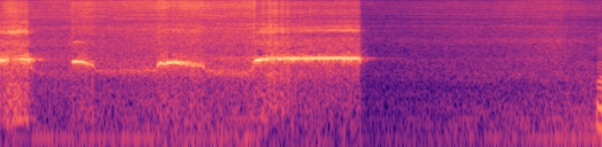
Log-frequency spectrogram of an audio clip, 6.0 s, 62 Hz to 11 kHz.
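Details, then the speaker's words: Wood-fired (fir) steam boiler with the fire hot: short whistling spurts, then a loud continuous hissing whistle before it snaps shut. The safety valve is lifting at pressure; it probably went off around 120 last time. "I think it was around 120 it went off last time."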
